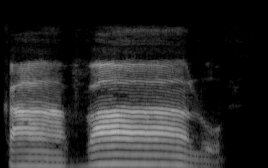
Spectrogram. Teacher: a sílaba tônica de cavalo é o vá, pois pronunciando a palavra numa queda de abismo temos cavalo.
